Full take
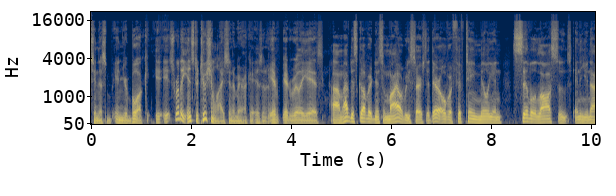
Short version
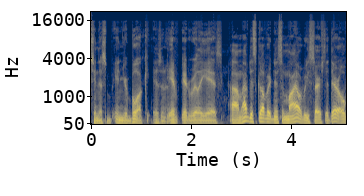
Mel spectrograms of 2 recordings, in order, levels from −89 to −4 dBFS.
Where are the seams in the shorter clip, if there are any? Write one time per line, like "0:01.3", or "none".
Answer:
0:01.2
